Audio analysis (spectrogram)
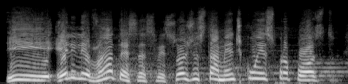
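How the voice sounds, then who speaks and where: A man's voice: high voice, expressive, normal speed, darkish tone. A pastor delivers an earnest sermon in a somewhat raised voice, dotting his speech with "né." His words ring out with a long reverb, as if in a church hall. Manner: earnest preaching, frequent "né" fillers.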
